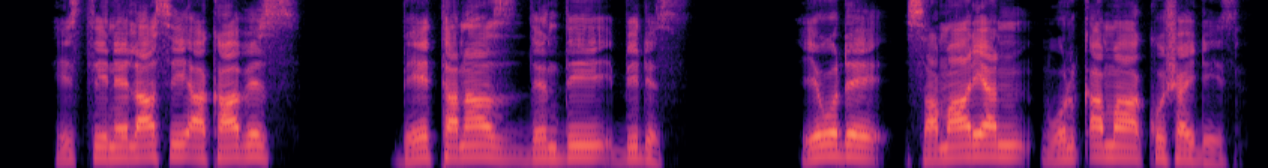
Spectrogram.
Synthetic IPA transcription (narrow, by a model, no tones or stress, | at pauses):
hɪst̪ːinɛlaːsɪɐkaːbɛs | be̞ːt̪ːɐnaːsd̪ɛnd̪ɪbɪd̪ɛs | hɪwɔd̪ɛsɐmaːɾɪjɐnwɔlkʼːɐmaːkʊʃɐjd̪ḛːs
